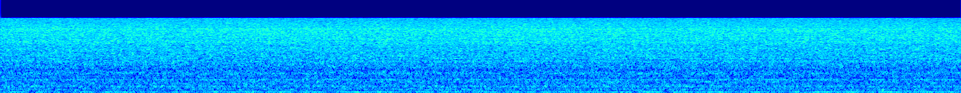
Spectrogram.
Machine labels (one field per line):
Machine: fan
